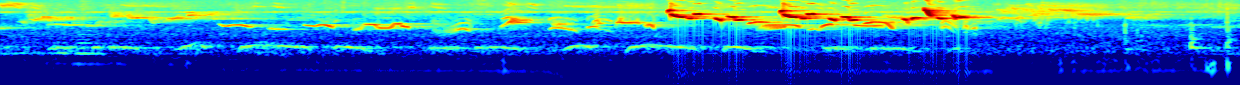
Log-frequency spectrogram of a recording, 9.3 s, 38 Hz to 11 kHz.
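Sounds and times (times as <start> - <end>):
Eurasian blackcap Sylvia atricapilla singing: 4.4 - 9.2.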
